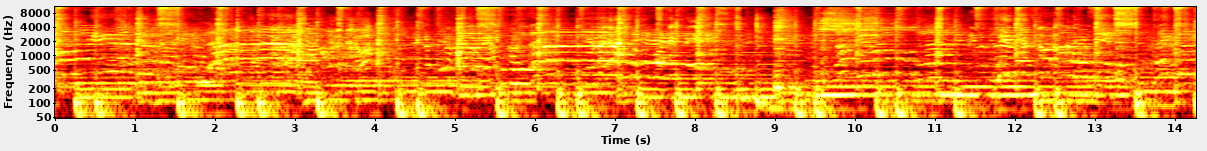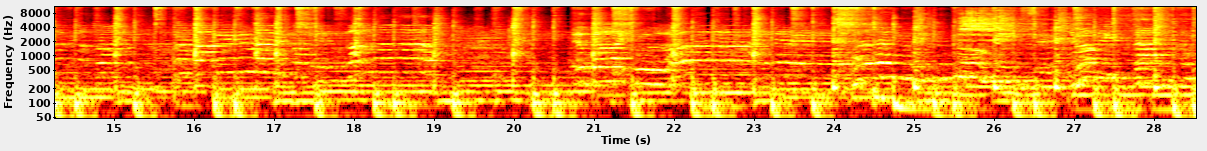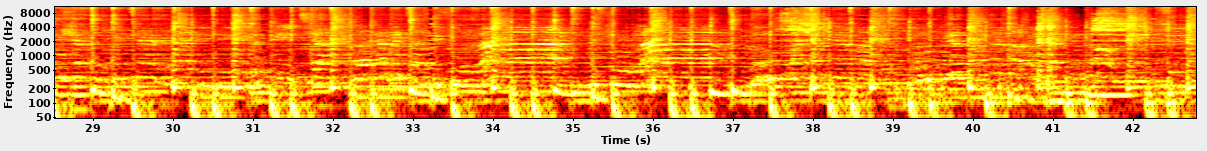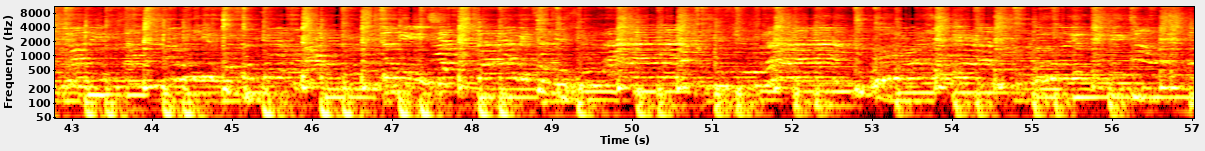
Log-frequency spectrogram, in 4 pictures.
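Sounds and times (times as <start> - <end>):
person singing: 0.0 - 8.8, 9.4 - 19.3, 20.7 - 57.0
bass guitar: 0.0 - 57.0
drums keeping a steady beat: 0.0 - 57.0
electric and acoustic guitars: 0.0 - 57.0.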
